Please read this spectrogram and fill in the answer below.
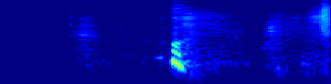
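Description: Quiet room tone with one short vocal sound, falling in pitch, a little past a second in.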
